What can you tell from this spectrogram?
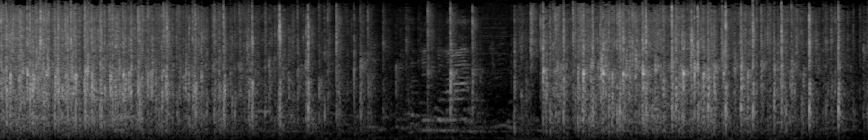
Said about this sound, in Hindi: तालियों की आवाज शांत करो।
